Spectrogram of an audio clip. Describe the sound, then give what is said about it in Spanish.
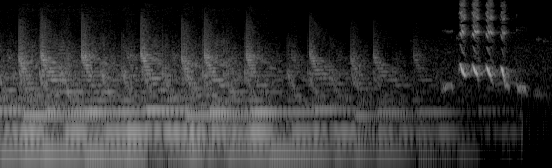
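Chucao tapaculo call: a quick series of five loud, pulsed notes near the end, following a stretch of sustained tonal sound with plucked notes. “El chocao. Esta pequeña ave es conocida por la ciencia con el difícil nombre de Celorchilus rubecula.”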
